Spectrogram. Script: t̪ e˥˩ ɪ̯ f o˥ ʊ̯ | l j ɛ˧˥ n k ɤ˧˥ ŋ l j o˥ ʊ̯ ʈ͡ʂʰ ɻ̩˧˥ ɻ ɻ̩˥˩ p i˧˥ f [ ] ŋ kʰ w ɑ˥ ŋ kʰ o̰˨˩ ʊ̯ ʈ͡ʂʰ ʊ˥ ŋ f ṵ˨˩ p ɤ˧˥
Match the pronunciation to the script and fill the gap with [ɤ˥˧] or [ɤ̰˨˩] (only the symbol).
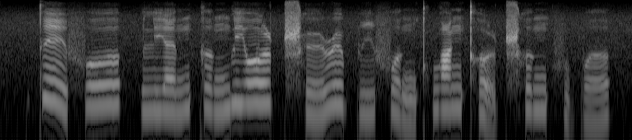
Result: ɤ̰˨˩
